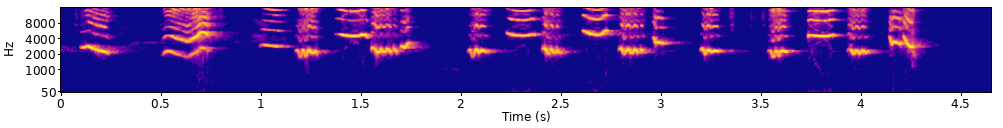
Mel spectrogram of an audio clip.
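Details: Oriental magpie-robin, a caged bird singing in full fighting mood to provoke rival birds: a fast string of short whistled notes around a sharp ringing pitch, each with a bright upper overtone, broken by brief pauses.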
